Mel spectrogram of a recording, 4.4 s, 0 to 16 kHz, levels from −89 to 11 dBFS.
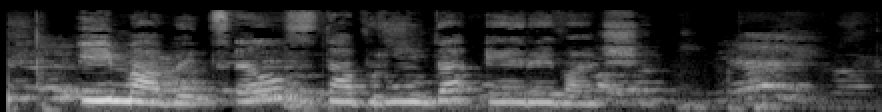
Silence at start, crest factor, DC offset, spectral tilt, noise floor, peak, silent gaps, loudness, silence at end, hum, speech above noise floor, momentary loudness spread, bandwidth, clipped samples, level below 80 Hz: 0.05 s; 18 dB; under 0.1%; -4.5 dB/octave; -43 dBFS; -4 dBFS; none; -20 LUFS; 0.35 s; none; 24 dB; 18 LU; 11.5 kHz; under 0.1%; -56 dBFS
